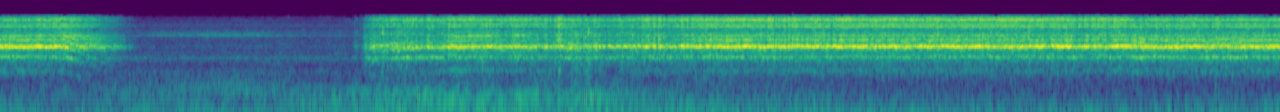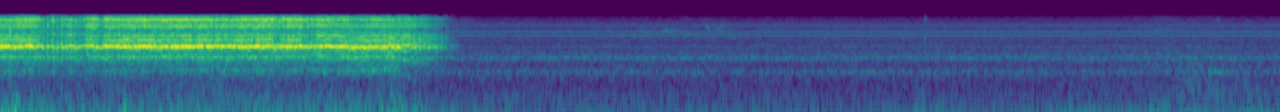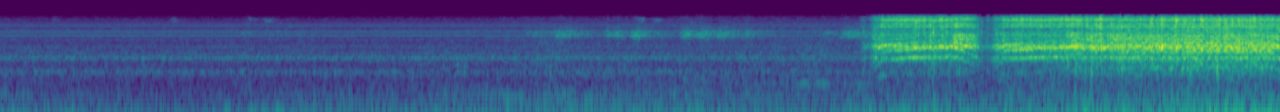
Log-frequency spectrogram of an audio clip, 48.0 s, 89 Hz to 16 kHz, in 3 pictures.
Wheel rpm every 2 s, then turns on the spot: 90, 0, 80, 160, 160, 160, 160, 160, 160, 160, 100, 0, 0, 0, 0, 0, 0, 0, 0, 0, 0, 50, 120, 160.
none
